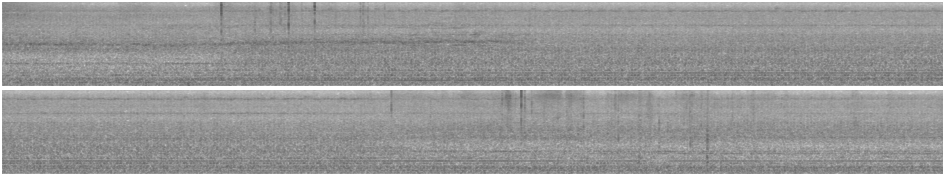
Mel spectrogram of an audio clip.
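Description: Steady hum and rumble of a Merseyrail electric train standing at a station platform, with a steady tone held throughout.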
